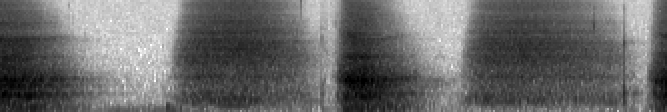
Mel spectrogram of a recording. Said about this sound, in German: wir machen Hyperventilation, bei dem wir, ich kann es auch mal vormachen, durch die Nase einatmen, also und dann durch den Mund aus.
